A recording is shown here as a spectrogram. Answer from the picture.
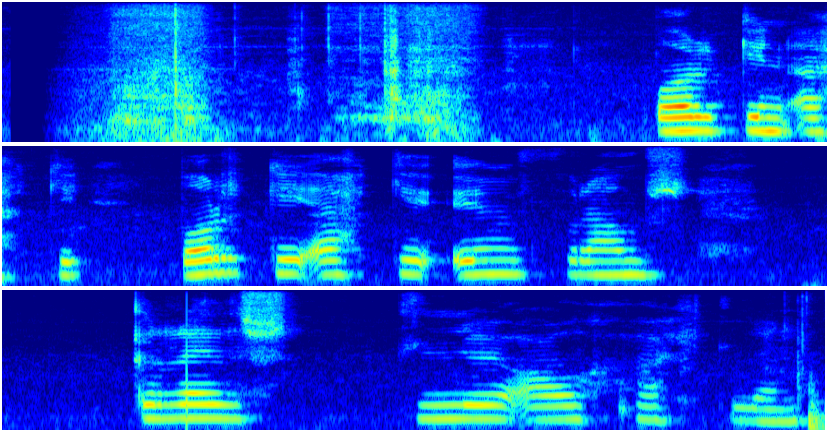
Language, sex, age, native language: Icelandic, female, 20-29, Icelandic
